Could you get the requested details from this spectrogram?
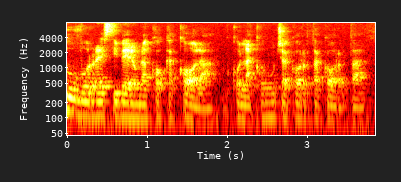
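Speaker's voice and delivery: Tuscan Italian accent, c pronounced as h. Demonstrating the standard local phrase to listeners, in a Tuscan accent with C said as h. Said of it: "Tuscan accent, ... instead of the C's, they'll say ha".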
